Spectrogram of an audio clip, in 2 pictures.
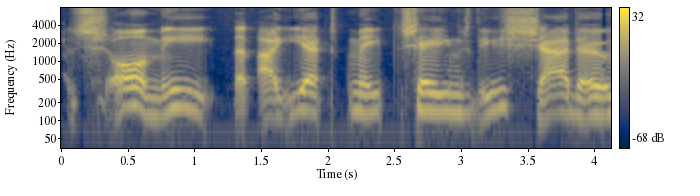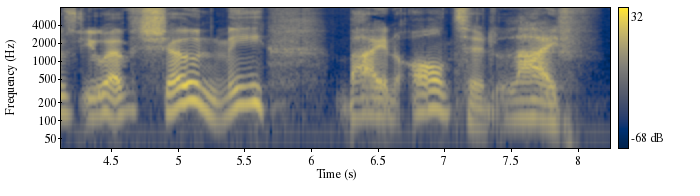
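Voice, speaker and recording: Slow, pleading, repentant old miser played by a man. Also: medium pitch, animated, fairly bright tone, no echo, voice pushed up. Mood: desperate pleading. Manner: pleading, fervent, drawn-out delivery. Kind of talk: dramatic audiobook character acting.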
